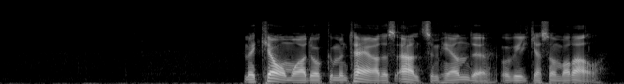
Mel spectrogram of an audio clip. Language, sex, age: Swedish, male, 28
